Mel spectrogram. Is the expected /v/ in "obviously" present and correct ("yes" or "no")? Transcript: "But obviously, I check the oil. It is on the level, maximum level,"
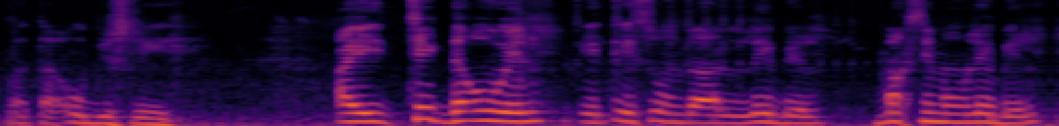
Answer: no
